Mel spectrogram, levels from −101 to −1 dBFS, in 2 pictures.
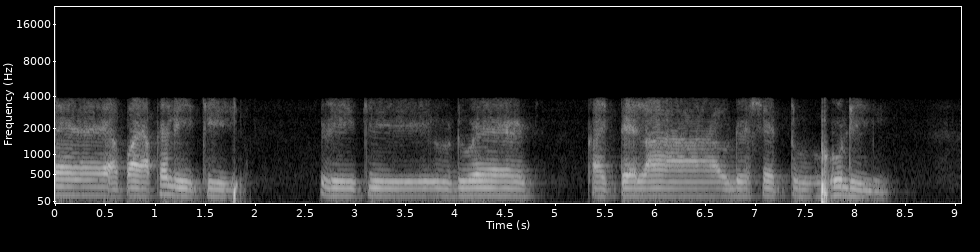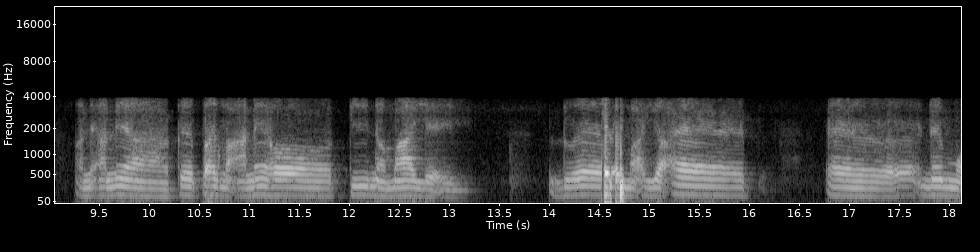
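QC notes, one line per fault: Throughout: GSM full-rate codec. The sound has the buzzy, gravelly roughness of the first GSM coder, which fits a 13 kbps GSM full-rate stream. The coder rebuilds the vocal tract and drives it with a sparse pulse train, so the excitation is coarse and grainy. The band is held between 200 Hz and 3.7 kHz. On a spectrogram nothing shows above 3.7 kHz, and the harmonics look smeared and noisy.
1.76–1.95 s, 7.66–7.79 s, 10.51–10.71 s, 14.52–14.76 s: GSM bit errors. Each burst lasts about 0.13 to 0.24 s. Over that span the sound breaks into squawks, pops and gargling. Flipped bits corrupt the filter, pitch and gain values the decoder uses, so whole frames come out with a bent spectrum or a sudden jump in level. The error rate suggested is a few percent. The waveform shows short spikes in level, and the spectrogram shows smeared, misplaced formant bands at those times.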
